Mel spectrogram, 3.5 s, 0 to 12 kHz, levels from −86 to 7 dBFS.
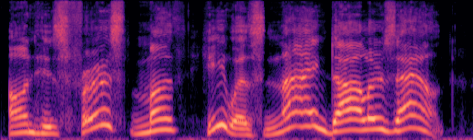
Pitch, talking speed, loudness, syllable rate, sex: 235 Hz, 150 wpm, -15 LUFS, 3.1 syllables/s, male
